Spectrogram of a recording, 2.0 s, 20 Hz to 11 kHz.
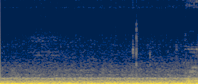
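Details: Volvo FM13 Smart Eco 400 hp truck diesel with idle lowered from ~600 rpm: deep, even rumble, no knocks or misses; charging 28.8–29 V, oil pressure unaffected, A/C still cold; healthy low idle.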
